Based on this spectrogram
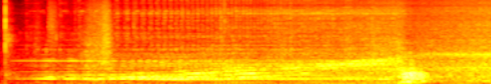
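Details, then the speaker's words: Bench grinder with wheels on, test for balance: smooth steady whir spinning up, settling hum, no rhythmic wobble or table shaking; wheels pretty much in balance, normal running. "we got a little bit lucky or seem to be pretty much in balance"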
